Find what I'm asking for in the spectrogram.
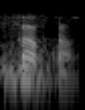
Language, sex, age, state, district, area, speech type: Assamese, male, 18-30, Assam, Dhemaji, urban, conversation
